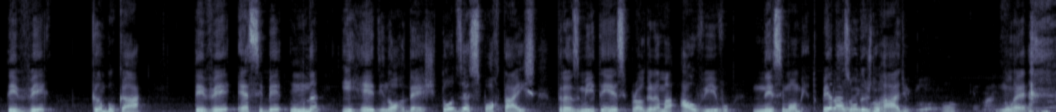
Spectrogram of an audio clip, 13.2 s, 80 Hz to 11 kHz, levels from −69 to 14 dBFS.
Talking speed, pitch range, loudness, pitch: 110 wpm, 165-210 Hz, -19 LUFS, 190 Hz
